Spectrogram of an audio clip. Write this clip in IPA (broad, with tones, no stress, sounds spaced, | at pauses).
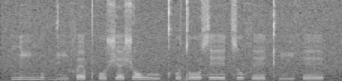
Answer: n iː˦ m u˦ ɡ͡b iː˨ f ɛ˨ pʰ o˨ ʃ ɛ˨ ʃ ɔ˦ w uː˨ kʰ ʊ˨ d oː˦ s eː˦ t͡s ʊ˦ f eː˨ kʰ iː˨ h e˨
